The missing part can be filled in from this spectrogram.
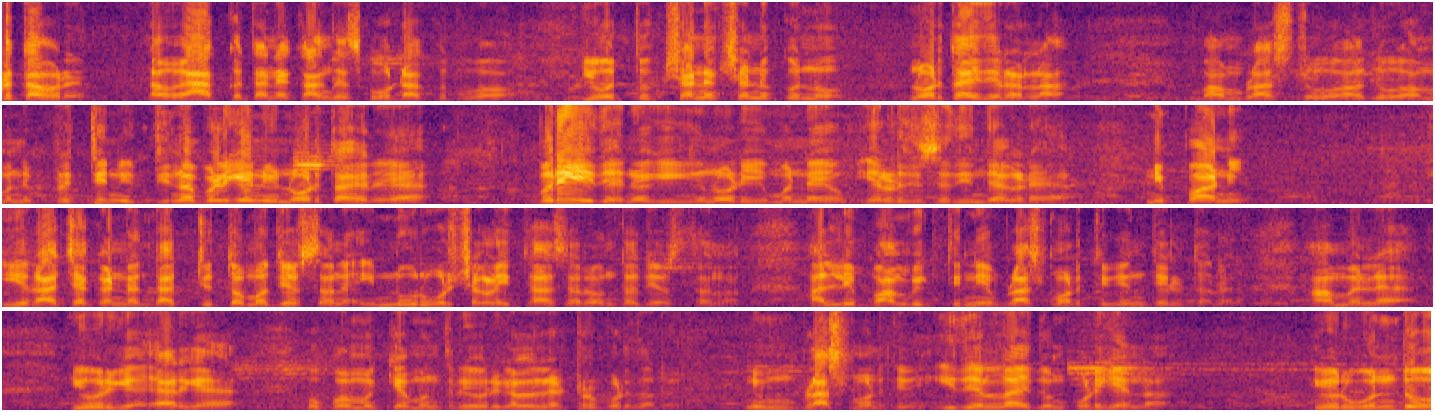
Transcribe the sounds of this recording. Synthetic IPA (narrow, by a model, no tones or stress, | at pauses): oɽt̪aːʋɐɾḛ | naːʋujaːkːut̪aːnekaːŋɡɾe̞ːskoːʈaːkut̪ʋoiʋɐt̪ːukʂɐɳɐkʂɐɳɐkːunu | noːɽt̪aːjid̪iːɾɐlːa | baːmbɭaːsʈuɐd̪uaːmːenepɾɐt̪iniːd̪inɐbɛɭɛɡeniːʋuno̞ːɽt̪aːjiɾe | bɐɾiːd̪e̞niɡiːɡɐno̞ːɽimɐnːeɛɾɐɽud̪is̬ɐd̪ind̪ɐɡɐɽe | nipaːɳḭ | iːɾaːt͡ʃɐkɐɳɖɐnt̪ɐːt̪jut̪ːɐmːɐd̪ɛːʋɐst̪ʰaːnɐ̰inːuːɾuʋɐɾʂɐɡɐɭɐjt̪jɦaːsaːɾɐʋɐnt̪ʰɐd̪ɛːʋɐst̪ʰa̰ːnɐ̰ | ɐlːibaːmbik̚t̪inibɭaːsʈmaːɖt̪iːʋiɐnt̪eːɭit̪a̰ːɾḛ | aːme̞ːle̞ | iʋɐɾiɡe̞jaːɾiɡe̞ | upɐmukʰjɐmɐnt̪ɾiːʋɐɾiɡɛlːɐlɛʈːɐɾkoɽt̪aːɾḛ | nimːɐbɭaːsʈmaːɖt̪iːʋiʔid̪ɛlːɐid̪uond̪ukɔɽiɡenːa | iʋɐɾuond̪u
